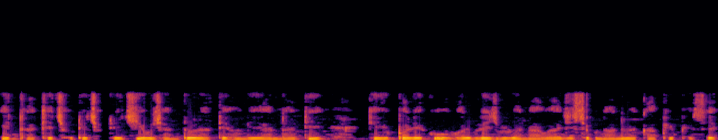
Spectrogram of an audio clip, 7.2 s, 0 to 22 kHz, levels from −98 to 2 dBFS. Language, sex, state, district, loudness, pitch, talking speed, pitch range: Hindi, male, Bihar, Supaul, -24 LUFS, 130 Hz, 200 wpm, 125-140 Hz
